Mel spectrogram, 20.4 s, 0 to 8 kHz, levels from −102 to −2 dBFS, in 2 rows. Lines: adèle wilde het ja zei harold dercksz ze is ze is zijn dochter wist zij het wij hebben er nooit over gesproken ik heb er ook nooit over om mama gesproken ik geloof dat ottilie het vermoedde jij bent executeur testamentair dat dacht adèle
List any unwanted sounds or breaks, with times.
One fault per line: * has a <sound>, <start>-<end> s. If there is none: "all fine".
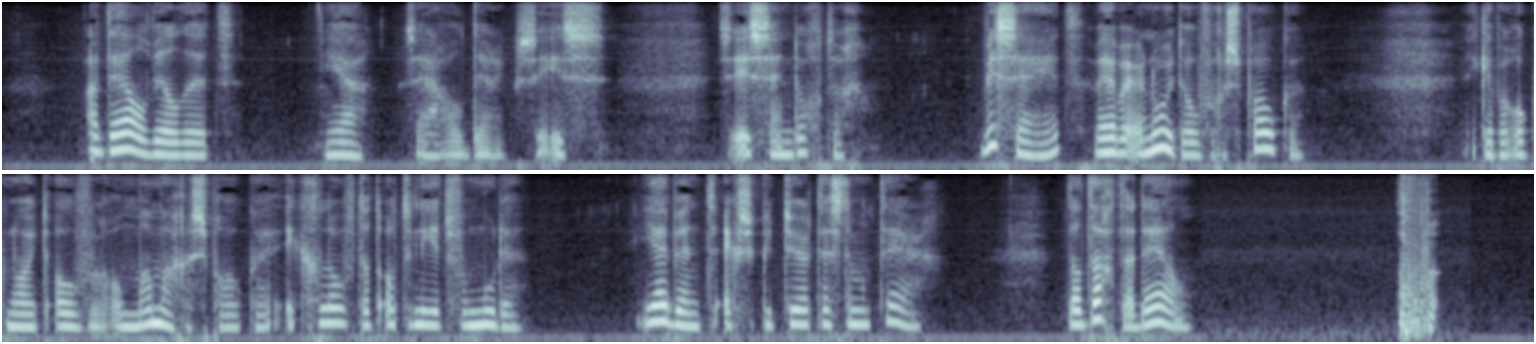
* has a cough, 19.5-19.8 s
